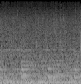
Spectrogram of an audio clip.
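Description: Steady rain falls in the video game Livber: Smoke and Mirrors, a brief, even patter of drops on a surface.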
